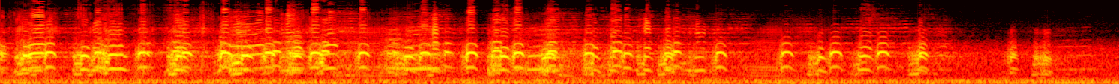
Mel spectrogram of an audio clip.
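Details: Canada geese at Waveland Lake on Chicago's North Side in a fierce territorial fight, a rapid, loud barrage of overlapping honks, roughly three per second, easing and thinning out over the final seconds.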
